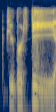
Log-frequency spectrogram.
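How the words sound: The middle consonant is a soft flapped D. "I'm sure that's how I said it. That's my American accent"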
